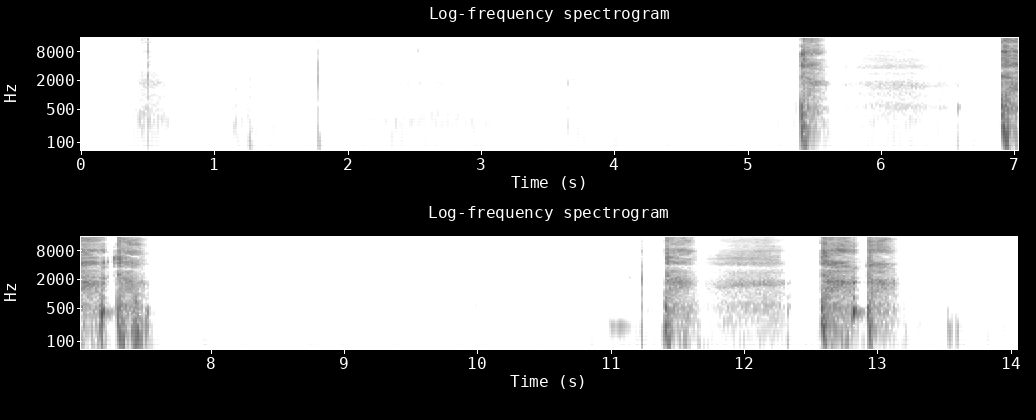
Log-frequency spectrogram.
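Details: Cat coughing, tagged as allergy: two bouts of short, harsh, dry hacking coughs separated by quiet pauses.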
